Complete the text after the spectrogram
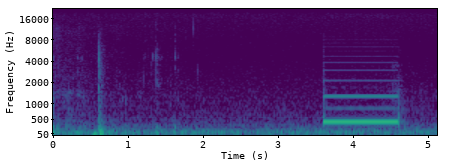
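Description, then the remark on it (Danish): A single one-second beep of a telephone ringback tone, steady and mid-pitched, heard over a speakerphone after a few soft clicks and handling noises, as an outgoing phone call is placed. “Den ringer.”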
